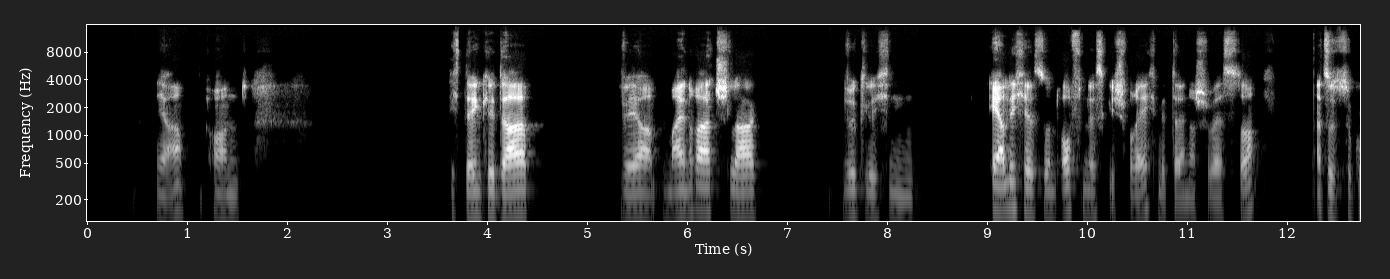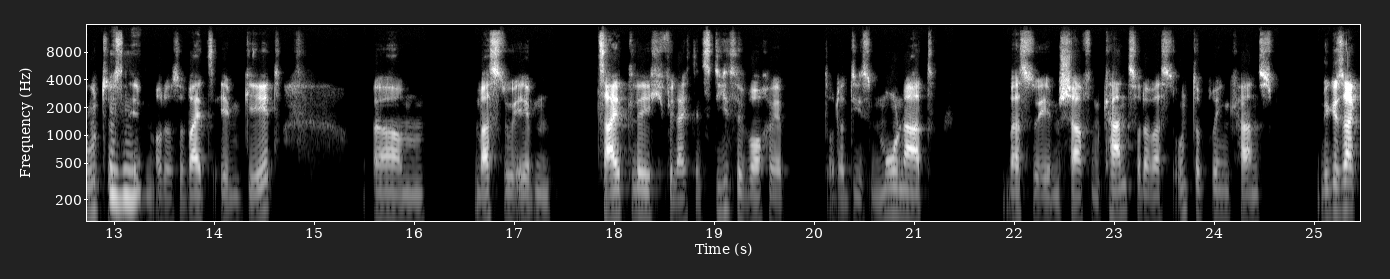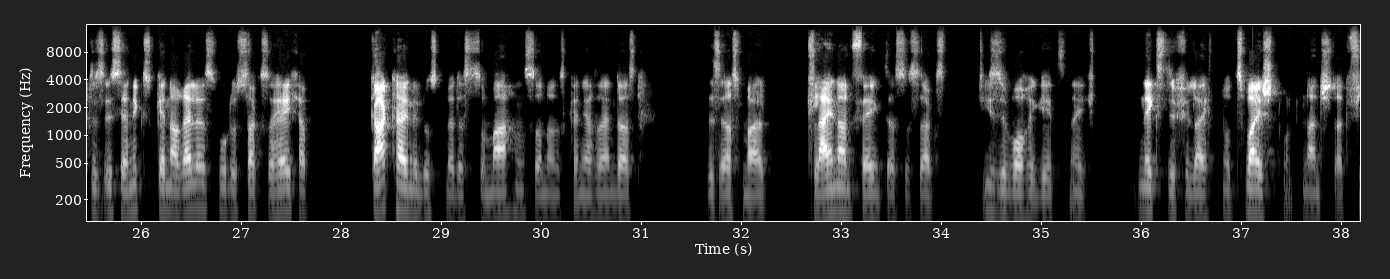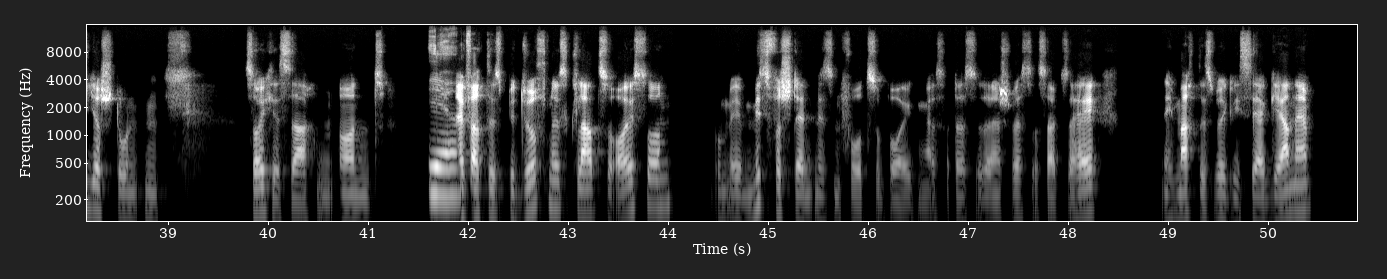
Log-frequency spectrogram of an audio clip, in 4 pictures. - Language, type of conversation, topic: German, advice, Wie kann ich bei der Pflege meiner alten Mutter Grenzen setzen, ohne mich schuldig zu fühlen?
- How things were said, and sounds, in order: none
